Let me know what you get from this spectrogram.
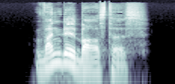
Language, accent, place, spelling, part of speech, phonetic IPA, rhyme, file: German, Germany, Berlin, wandelbarstes, adjective, [ˈvandl̩baːɐ̯stəs], -andl̩baːɐ̯stəs, De-wandelbarstes.ogg
- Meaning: strong/mixed nominative/accusative neuter singular superlative degree of wandelbar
